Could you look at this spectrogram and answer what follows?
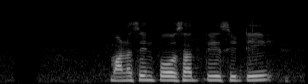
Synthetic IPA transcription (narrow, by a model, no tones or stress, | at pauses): mɐnɐsɪnpoːsɐt̪ːisiʈːi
